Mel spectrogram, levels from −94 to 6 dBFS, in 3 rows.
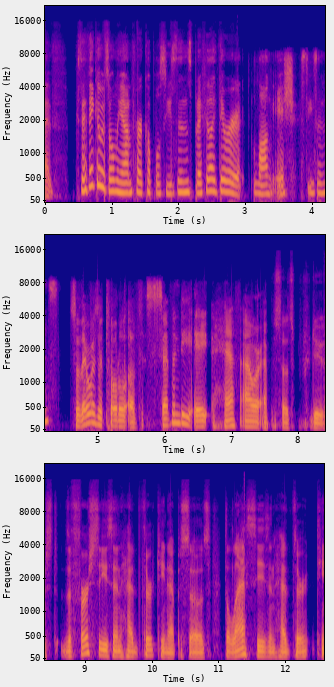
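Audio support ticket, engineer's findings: Speech turns muffled and rough 2.74–8.07 s, highs gone above 8 kHz. Call bitrate drop: encoder cut from 48 to 9 kbps, lowest for 3.5 s, coarser coding.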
